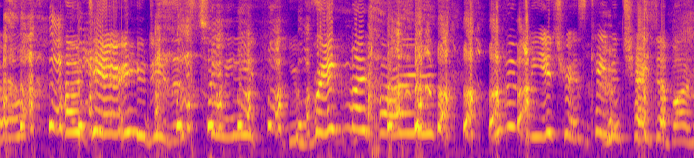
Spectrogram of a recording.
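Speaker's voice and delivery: high, loud half-crying through laughs; hammed-up betrayal, laughing; laughing mock heartbreak. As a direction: play wounded while cracking up.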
